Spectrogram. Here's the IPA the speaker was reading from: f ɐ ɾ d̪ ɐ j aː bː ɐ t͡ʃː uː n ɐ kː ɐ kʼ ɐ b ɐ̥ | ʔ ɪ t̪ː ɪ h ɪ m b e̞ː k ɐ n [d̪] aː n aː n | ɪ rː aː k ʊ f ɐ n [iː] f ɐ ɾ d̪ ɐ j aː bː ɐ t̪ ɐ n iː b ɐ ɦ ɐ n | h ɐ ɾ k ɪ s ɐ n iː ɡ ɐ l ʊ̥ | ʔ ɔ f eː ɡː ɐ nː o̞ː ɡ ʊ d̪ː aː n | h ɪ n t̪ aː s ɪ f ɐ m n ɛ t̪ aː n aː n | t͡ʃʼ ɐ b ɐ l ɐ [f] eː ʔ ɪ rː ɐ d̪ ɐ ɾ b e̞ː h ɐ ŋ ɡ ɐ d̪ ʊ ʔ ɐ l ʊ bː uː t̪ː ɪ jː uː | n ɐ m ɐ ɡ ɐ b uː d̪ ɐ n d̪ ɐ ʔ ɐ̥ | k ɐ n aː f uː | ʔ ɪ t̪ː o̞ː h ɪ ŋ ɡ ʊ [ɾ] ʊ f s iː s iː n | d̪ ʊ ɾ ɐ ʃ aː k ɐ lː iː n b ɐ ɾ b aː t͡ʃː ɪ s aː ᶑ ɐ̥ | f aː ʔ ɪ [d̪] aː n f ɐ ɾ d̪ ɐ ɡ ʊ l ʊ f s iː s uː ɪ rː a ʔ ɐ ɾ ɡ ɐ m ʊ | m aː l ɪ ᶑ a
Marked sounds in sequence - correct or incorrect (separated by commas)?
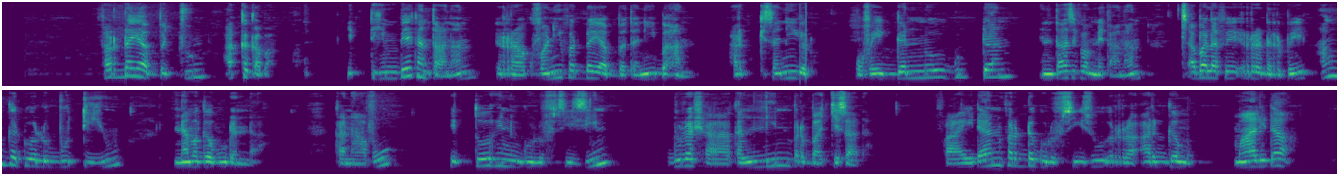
incorrect, correct, correct, incorrect, correct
